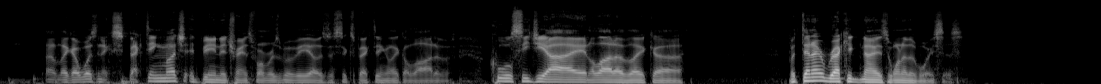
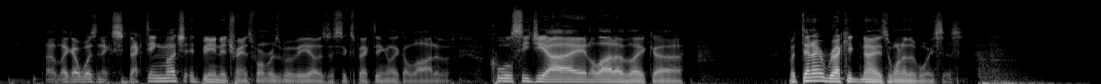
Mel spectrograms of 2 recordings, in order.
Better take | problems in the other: first | door banging; faint; at 10 s; peak 15 dB below the speech

